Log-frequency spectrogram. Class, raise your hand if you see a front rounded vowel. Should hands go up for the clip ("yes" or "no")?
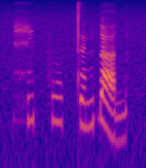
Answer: no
